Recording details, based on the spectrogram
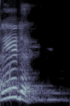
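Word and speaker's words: read: English क्या होता है रीड रीड रीड रीड spelling क्या होता है रीड होता है लेकिन पढ़ते हैं रेड ठीक है नेगेटिव स्ट्रक्चर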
